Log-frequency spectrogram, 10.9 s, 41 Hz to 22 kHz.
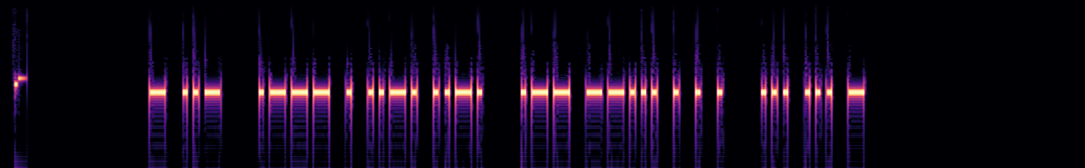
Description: Morse code, heard as a keyed tone, about 22 wpm, 700 Hz. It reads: TU JEFF W7EEE SST
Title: K1USN SST QSO Practice - 22wpm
